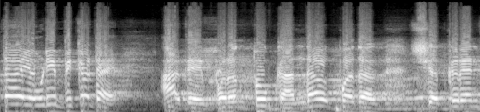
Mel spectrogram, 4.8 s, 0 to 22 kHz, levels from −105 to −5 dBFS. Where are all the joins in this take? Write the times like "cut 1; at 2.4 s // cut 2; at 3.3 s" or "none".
cut 1; at 1.8 s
